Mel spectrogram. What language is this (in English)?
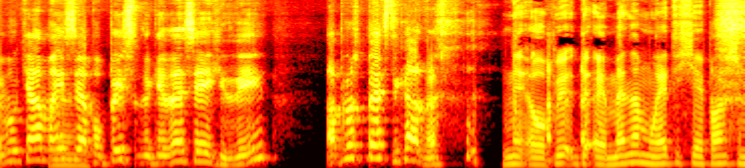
Greek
